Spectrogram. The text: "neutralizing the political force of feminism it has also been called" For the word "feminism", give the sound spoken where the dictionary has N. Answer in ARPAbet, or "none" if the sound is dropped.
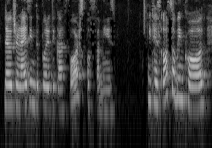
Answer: L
